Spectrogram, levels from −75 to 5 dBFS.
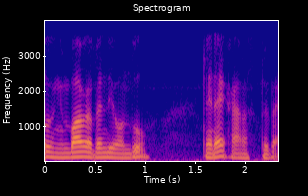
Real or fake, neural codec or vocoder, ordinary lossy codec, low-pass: fake; autoencoder, 22.05 kHz, a latent of 192 numbers a frame, VITS, trained on many speakers; none; 3.6 kHz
